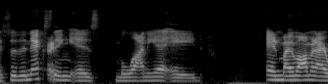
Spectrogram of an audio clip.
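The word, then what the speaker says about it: Melaniade: a whole debate on how to pronounce it and I was like no no mom it's this is a parody of Beyonce's lemonade lemonade and I had to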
